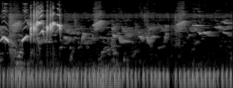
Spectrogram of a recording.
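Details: Young white-rumped shama, five months old and learning to sing, gives a loud burst of sharp whistled and squeaky notes lasting about a second, then fainter scattered chirps over a continuous low pulsing drone.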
